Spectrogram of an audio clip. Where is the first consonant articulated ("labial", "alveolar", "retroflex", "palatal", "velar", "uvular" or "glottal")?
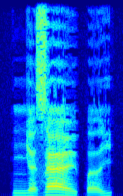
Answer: palatal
